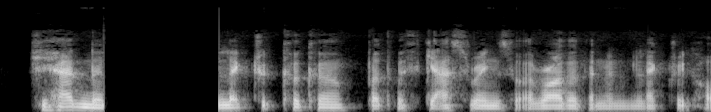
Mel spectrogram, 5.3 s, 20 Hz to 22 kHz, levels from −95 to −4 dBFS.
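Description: A rebuffering stall runs from 0.77 to 1.64 s: after "had an" the speech drops to silence for about 0.87 s, then resumes with "cooker but with gas" exactly where it paused. The player exhausted its downloaded audio and waited, adding time without losing any.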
